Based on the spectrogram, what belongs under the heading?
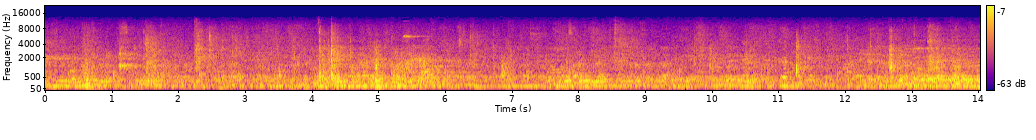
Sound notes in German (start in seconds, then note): none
